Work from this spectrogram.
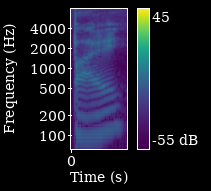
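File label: "bai", Mandarin Chinese, second tone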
